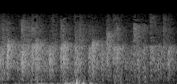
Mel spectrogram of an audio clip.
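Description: Audience applause: a steady wash of many hands clapping together, dense and crackling with no gaps, lasting about two seconds at an even, moderate loudness.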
